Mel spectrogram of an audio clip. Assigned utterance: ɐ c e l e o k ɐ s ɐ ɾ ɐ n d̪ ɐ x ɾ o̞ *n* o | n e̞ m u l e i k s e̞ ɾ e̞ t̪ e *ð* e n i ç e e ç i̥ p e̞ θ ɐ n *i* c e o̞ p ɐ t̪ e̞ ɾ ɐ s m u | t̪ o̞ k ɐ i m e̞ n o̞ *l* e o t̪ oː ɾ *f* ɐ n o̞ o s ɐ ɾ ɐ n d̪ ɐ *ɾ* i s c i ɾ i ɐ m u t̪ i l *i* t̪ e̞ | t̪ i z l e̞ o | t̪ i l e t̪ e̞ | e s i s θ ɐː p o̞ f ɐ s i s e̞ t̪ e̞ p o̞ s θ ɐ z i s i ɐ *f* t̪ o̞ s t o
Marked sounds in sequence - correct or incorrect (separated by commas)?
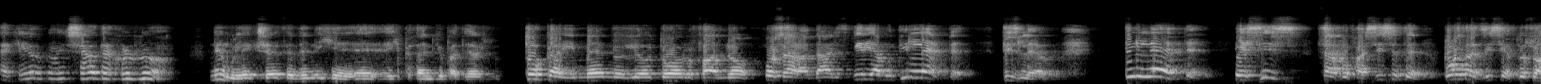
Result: correct, correct, correct, correct, correct, correct, incorrect, correct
